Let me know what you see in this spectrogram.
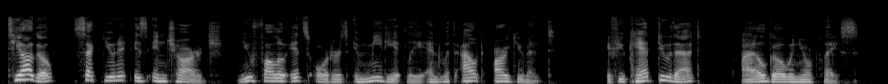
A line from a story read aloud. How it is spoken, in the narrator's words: Arata said firmly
